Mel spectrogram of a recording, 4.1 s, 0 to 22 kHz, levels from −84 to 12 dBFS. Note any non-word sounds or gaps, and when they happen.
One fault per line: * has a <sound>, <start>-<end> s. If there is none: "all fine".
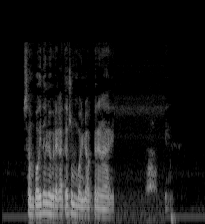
* has a bark, 2.9-3.2 s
